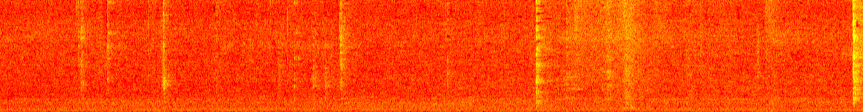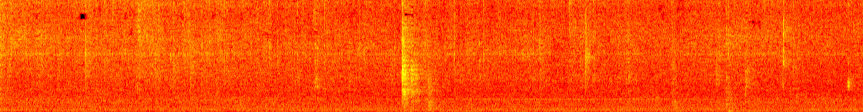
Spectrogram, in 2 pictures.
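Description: Egg-battered cabbage and onion sizzling on a hot tabletop grill pan over a steady low hum, with a handful of sharp clicks as utensils and chopsticks knock against the pan. The loudest click comes about six and a half seconds in.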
